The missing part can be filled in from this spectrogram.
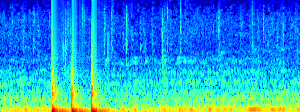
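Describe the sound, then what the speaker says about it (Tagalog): Three quick, firm knocks on a door, evenly spaced, followed by quiet room tone. "Nang biglang may kumatok"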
